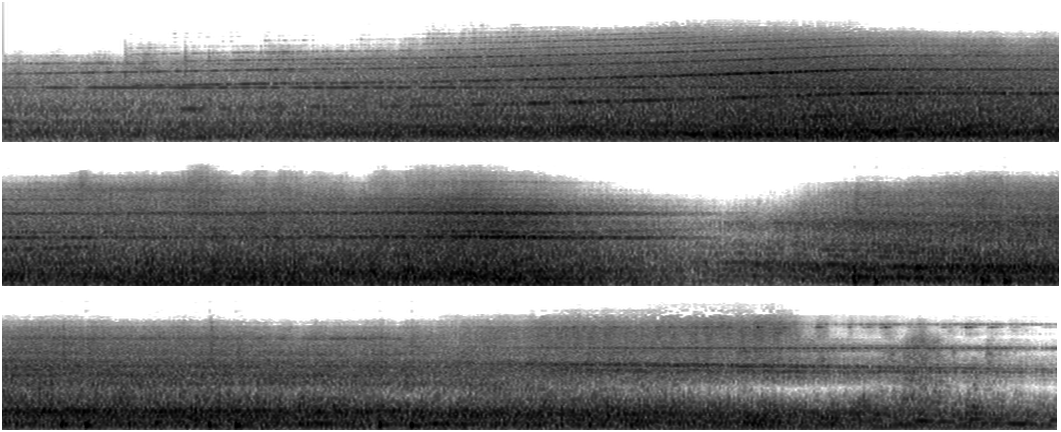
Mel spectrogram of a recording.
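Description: A ČD electric multiple unit pulls away: its traction motors give a whine that climbs in pitch for several seconds, levels off, then fades as it leaves. About two-thirds of the way through, a LEO Express Stadler FLIRT electric unit runs in. Its wheels click over the rail joints over a motor whine, and the whine falls in pitch near the end as it slows.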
